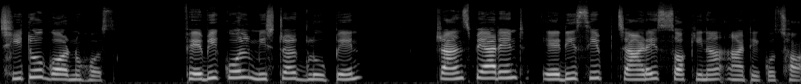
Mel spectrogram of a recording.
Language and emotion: Nepali, neutral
